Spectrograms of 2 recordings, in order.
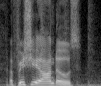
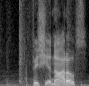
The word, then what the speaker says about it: aficionados: take the hit away aficionos aficionados that's how you say it mixed and mingled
